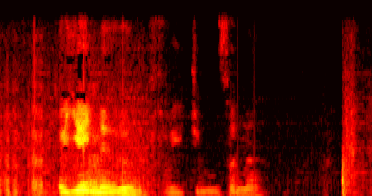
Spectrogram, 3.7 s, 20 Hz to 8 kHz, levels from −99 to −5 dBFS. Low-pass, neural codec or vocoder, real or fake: 7.2 kHz; none; real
